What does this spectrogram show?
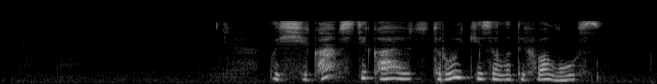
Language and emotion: Russian, positive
